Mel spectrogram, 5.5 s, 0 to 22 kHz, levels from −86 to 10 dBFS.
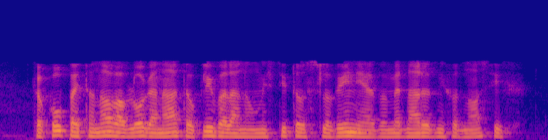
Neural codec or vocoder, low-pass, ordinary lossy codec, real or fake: none; 3.6 kHz; MP3, 32 kbps; real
